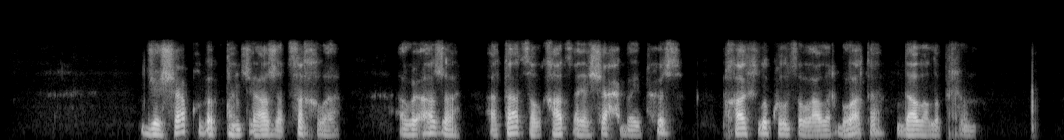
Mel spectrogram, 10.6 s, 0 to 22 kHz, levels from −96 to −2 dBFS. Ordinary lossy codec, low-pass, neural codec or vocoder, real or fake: Opus, 16 kbps; 7.2 kHz; codec, 24 kHz, 6 kbps, HILCodec; fake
